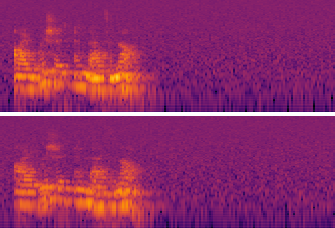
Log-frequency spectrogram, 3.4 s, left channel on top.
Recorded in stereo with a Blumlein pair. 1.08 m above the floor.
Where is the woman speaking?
30° left, 9.5 m.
